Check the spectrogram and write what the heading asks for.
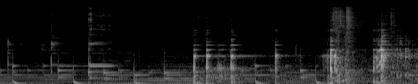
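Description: Metal Ford 5R110W transmission pump parts clinking and knocking as they are handled and the pump is set down over its stator shaft: a handful of separate light strikes. Steady background music plays underneath.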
